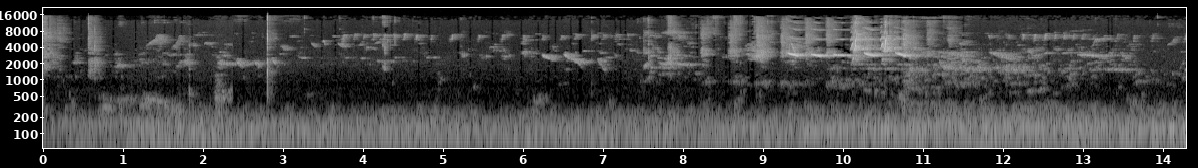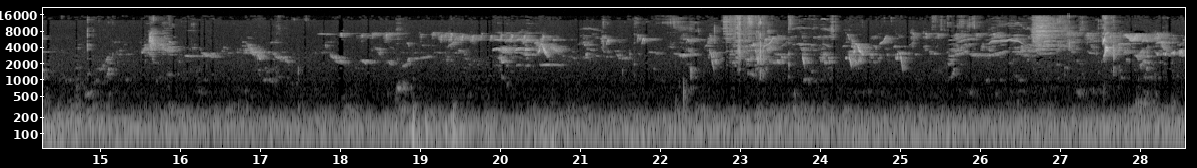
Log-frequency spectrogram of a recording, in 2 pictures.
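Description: Several birds chirping and singing in short calls and trills, busiest about ten seconds in, over a steady low rumble.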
